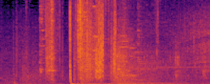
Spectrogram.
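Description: A tank cannon fires with a loud boom that echoes away.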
